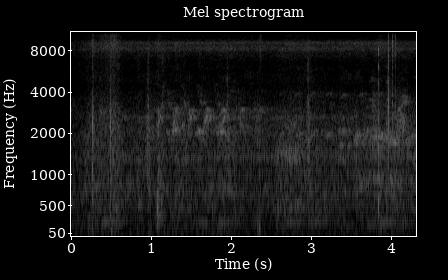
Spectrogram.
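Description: Boiled potatoes being mashed by hand in a steel bowl, quietly: a few soft knocks of the hand against the bowl.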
